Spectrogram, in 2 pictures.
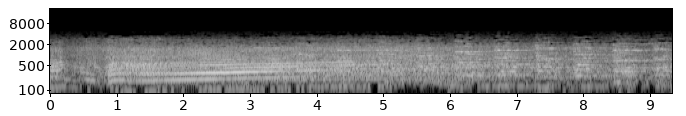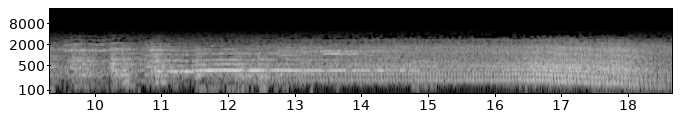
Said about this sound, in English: The door slammed, the motor roared. As the great car leaped forward, a section of the wall slid up on oiled hinges, and the Black Beauty rushed into the darkness and the night.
